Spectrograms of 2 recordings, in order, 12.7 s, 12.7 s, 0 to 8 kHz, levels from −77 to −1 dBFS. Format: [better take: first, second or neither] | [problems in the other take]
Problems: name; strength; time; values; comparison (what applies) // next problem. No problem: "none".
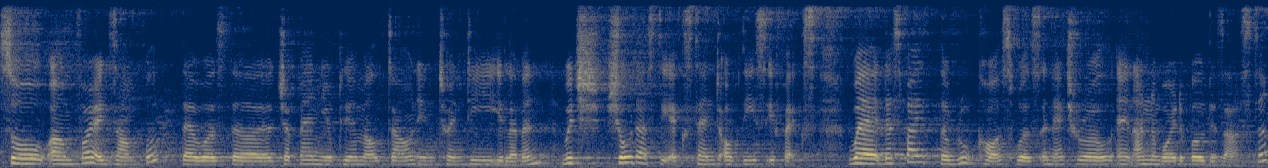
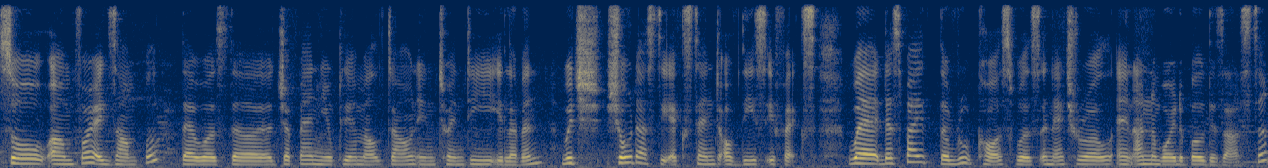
second | room echo; dies away in 2.5 s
